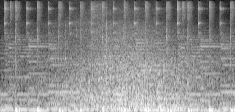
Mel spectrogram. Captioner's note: Car speeding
